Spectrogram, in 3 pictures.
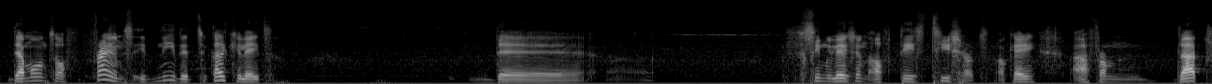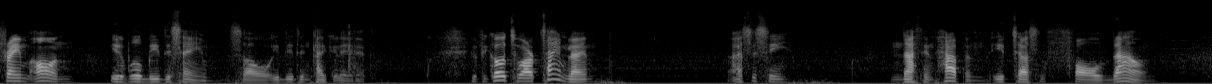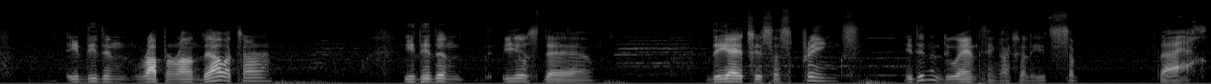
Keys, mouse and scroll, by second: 2.7-4.6 drag, 6.4-8.2 right drag, 9.4-11.3 drag, 13.8-17.9 drag, 18.3-19.6 drag, 19.6 right click, 21.9 right click, 28.4-30.1 drag, 30.1-33.0 middle drag, 33.0-35.3 right drag.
